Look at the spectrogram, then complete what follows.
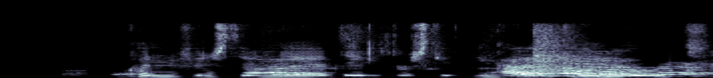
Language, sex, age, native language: Icelandic, male, 13, Icelandic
